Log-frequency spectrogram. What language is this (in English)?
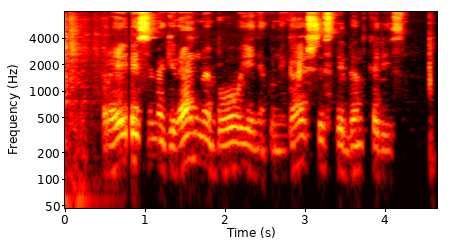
Lithuanian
